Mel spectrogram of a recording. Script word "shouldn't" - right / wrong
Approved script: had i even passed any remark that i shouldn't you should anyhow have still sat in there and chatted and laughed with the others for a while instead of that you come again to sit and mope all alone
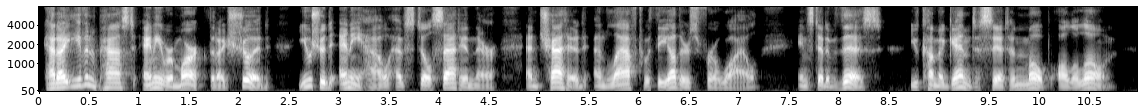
wrong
